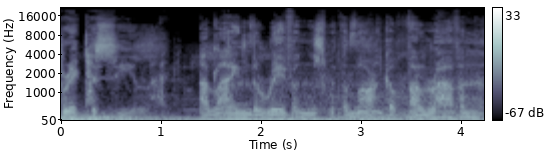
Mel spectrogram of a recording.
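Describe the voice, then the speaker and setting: The speaker uses a put-on character voice at a moderate pace. Loud noise fills the background. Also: man. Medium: machinima. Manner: calm, instructive.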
